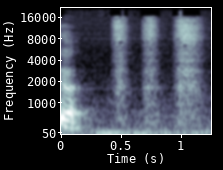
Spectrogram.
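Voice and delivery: soft hissed f sounds, no voice; unvoiced f drill. Shown as a demonstration. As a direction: push air through the teeth for each f. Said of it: "I'll go first. You be my echo".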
